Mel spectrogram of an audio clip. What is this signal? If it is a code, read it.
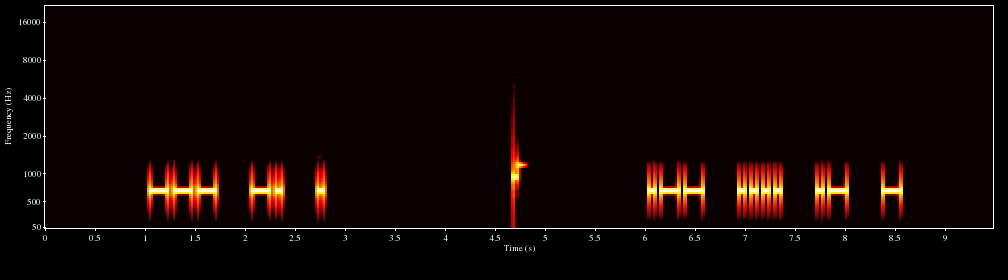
Morse code, heard as a keyed tone, about 20 wpm, spaced as for 15 wpm, 700 Hz. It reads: ONE WHAT
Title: 2x Character Spacing - Top 100 Words - 20wpm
